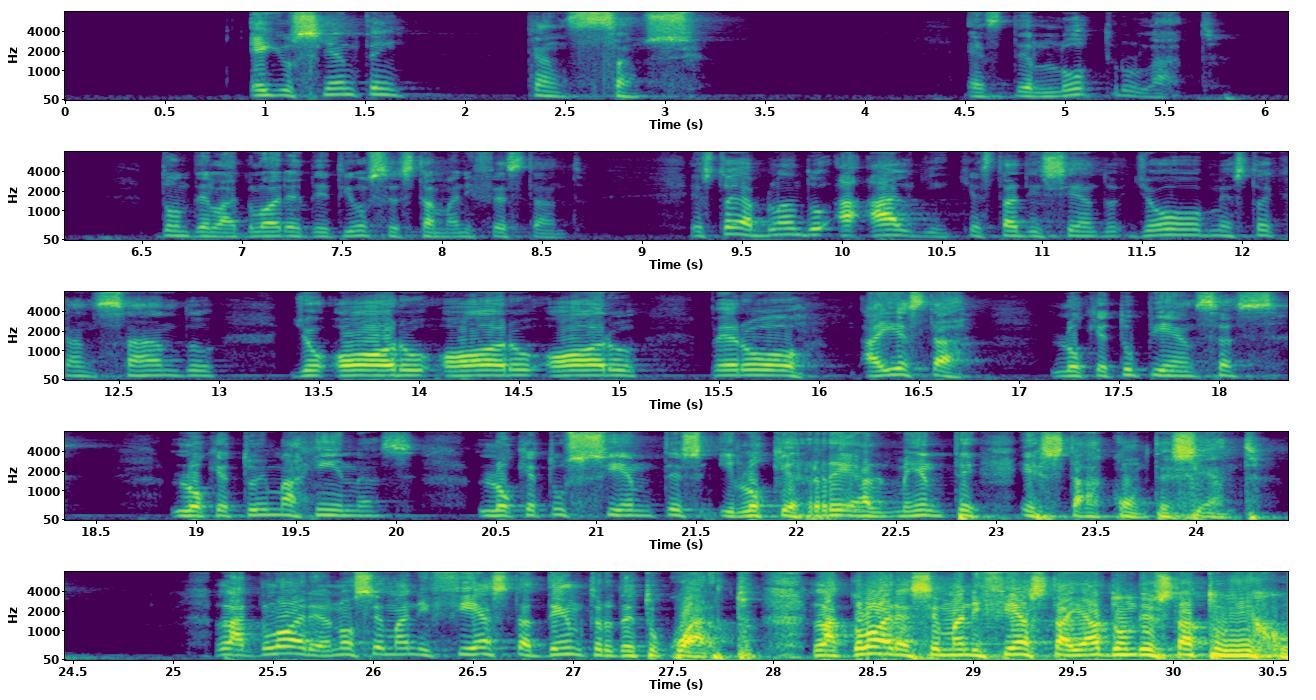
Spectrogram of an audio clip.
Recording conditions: large echoing room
